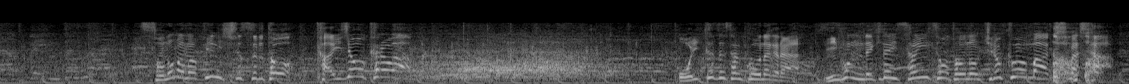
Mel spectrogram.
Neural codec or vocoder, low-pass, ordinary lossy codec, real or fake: autoencoder, 48 kHz, 128 numbers a frame, DAC-VAE, trained on Japanese speech; 7.2 kHz; none; fake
